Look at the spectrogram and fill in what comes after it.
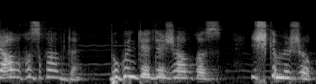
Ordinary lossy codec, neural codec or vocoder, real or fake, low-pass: none; none; real; none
